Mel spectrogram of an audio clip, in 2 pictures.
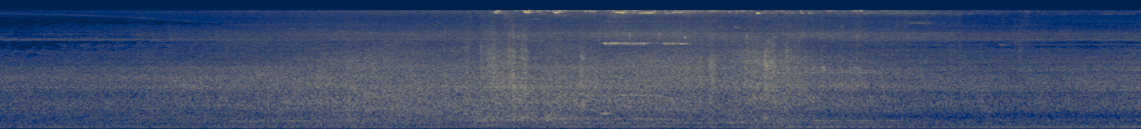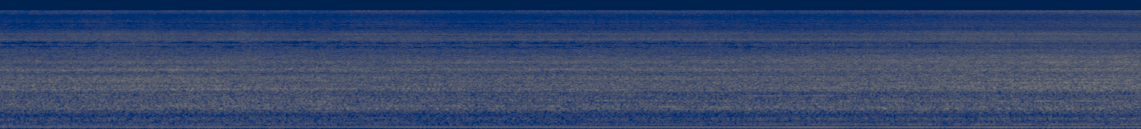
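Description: Heavy truck engines rumble steadily as trucks climb a road.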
